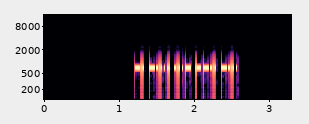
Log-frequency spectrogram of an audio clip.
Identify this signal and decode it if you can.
Morse code, heard as a keyed tone, about 48 wpm, 700 Hz. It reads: N6VZB
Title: USA Call Signs Repeated 3x 50wpm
